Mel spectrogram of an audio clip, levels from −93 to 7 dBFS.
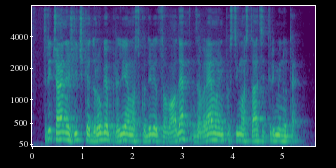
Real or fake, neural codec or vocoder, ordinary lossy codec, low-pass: real; none; none; none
